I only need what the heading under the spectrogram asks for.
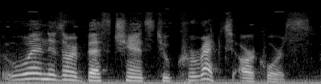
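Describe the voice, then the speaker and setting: Low, slow, stern young ship leader woman acting. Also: animated. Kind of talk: sci-fi radio play acting.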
